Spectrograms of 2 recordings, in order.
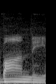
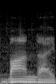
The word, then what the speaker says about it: Bondi: Australia plans tougher gun laws after a Bondi beach attack and it's not pronounced Bondi, it's Bondi Beach attack.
